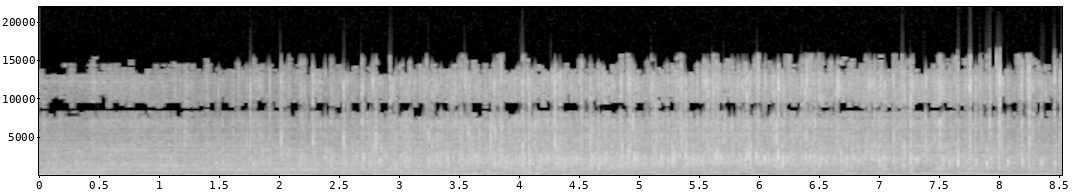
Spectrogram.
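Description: Music played over the stadium loudspeakers, heavy in bass, with the noise of a large crowd in the stands underneath.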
